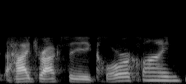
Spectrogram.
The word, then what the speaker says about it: hydroxychloroquine: One of the other controversies I'd like to ask our guests about is around the is it hydroxychloroquine?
